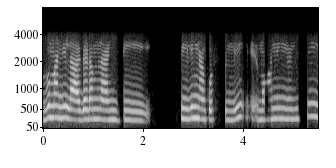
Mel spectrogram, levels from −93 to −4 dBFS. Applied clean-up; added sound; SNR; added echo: none; none; none; none.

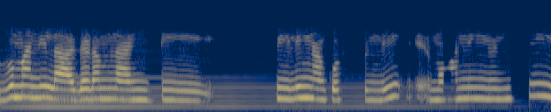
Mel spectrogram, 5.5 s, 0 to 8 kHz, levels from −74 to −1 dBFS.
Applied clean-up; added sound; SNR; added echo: none; Bowed string instrument; 17 dB; none.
